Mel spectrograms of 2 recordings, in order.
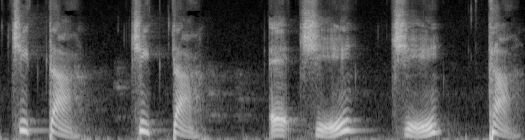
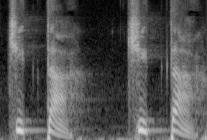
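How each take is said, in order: First: Città said with a strong double t, chit-ta; città, held tt. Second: Città said higher with a thin t, chita; learner's città; città with a short t; wrong città. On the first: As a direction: split città into ci, ta. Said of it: "Con doble T". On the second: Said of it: "città o città". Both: Shown as a demonstration.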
